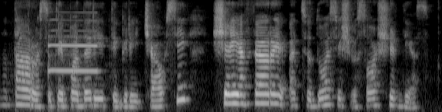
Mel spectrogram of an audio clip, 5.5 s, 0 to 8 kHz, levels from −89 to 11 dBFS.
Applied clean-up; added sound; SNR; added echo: none; Wind instrument, woodwind instrument; 4 dB; none.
